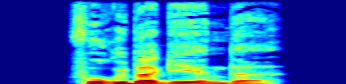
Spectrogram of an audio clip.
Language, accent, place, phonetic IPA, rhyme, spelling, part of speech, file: German, Germany, Berlin, [foˈʁyːbɐˌɡeːəndə], -yːbɐɡeːəndə, vorübergehende, adjective, De-vorübergehende.ogg
- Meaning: inflection of vorübergehend: 1. strong/mixed nominative/accusative feminine singular 2. strong nominative/accusative plural 3. weak nominative all-gender singular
